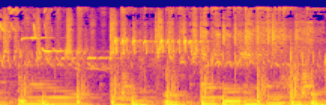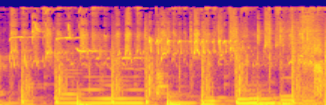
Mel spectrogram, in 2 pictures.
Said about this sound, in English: Sure it's getting a little weird, but why do birds suddenly appear? Perfect summer day. Hello to June and say goodbye to May. Au revoir, auf Wiedersehen and ciao. These birds are beginning to annoy me now.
